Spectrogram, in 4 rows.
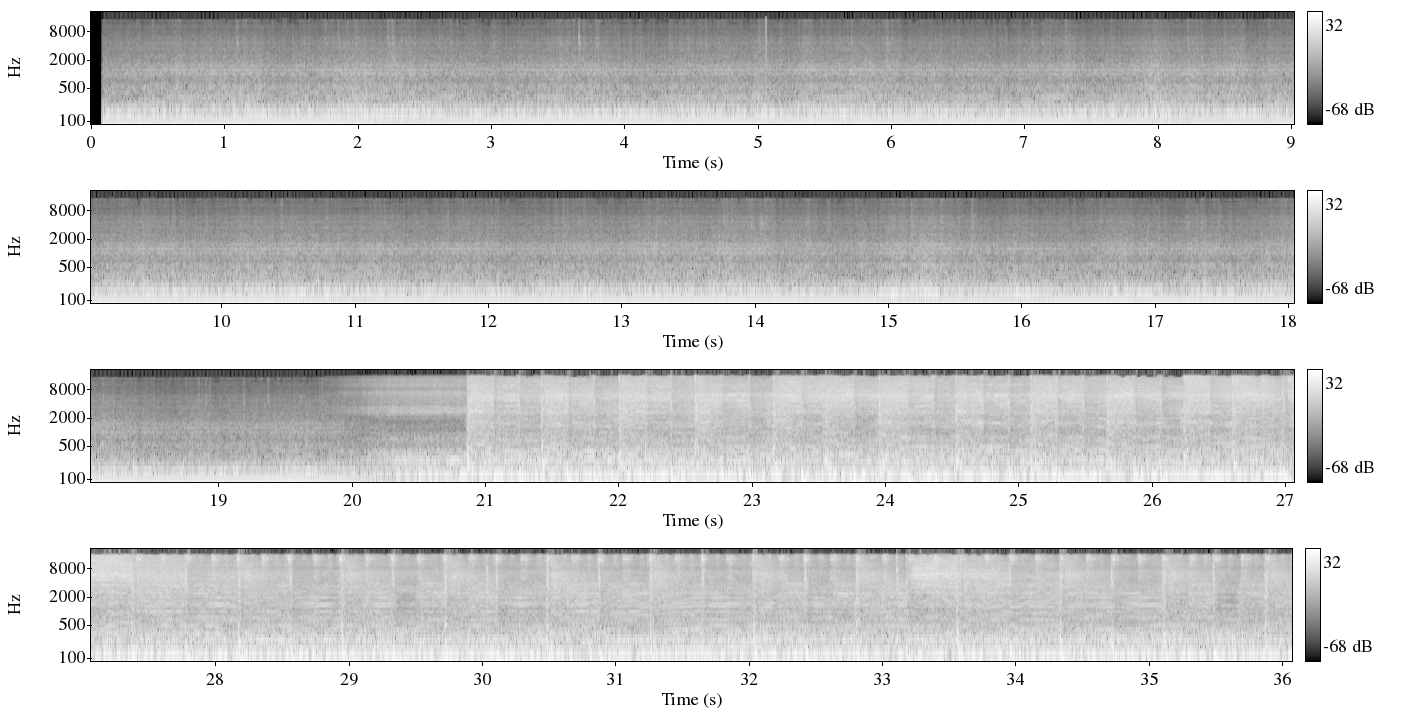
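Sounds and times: faint whine tones: 0.1 - 36.0
harvester diesel engine rumble: 19.8 - 36.0.

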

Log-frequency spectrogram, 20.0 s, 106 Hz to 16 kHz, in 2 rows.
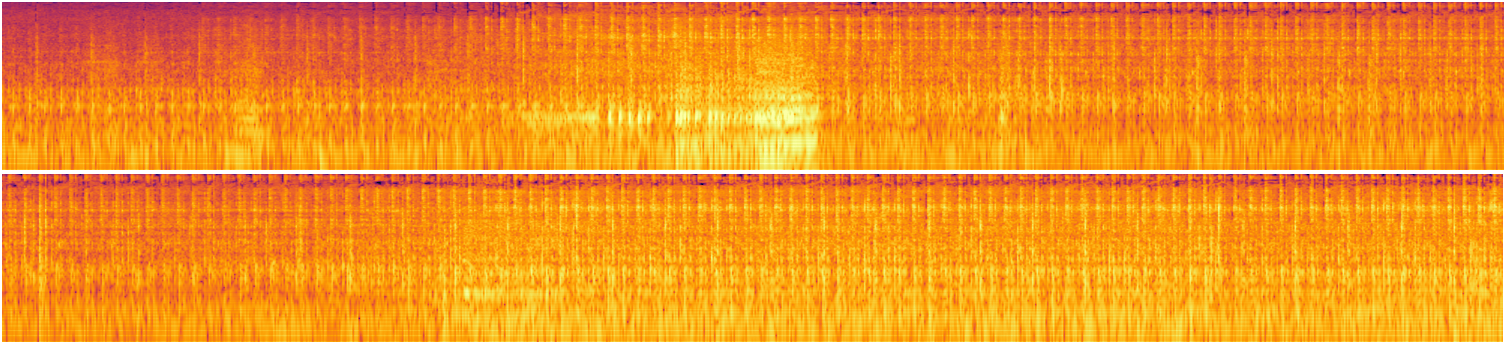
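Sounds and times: model engine mechanical clatter: 0.0 - 20.0
loud pitched machine sound: 2.4 - 9.7, 11.4 - 16.1.

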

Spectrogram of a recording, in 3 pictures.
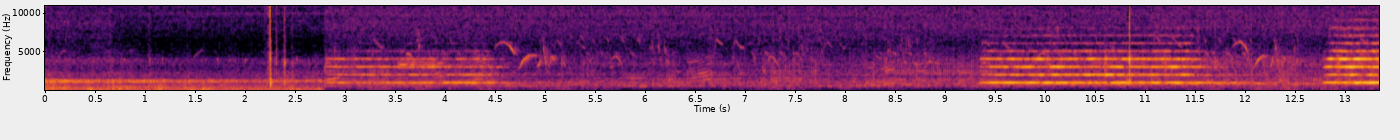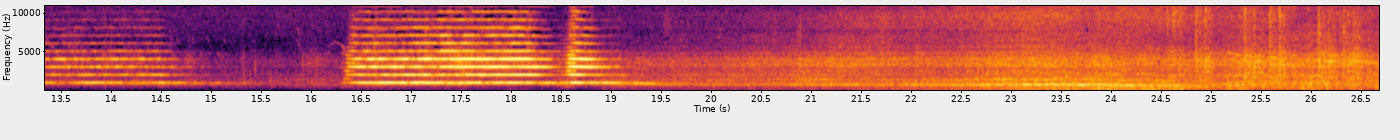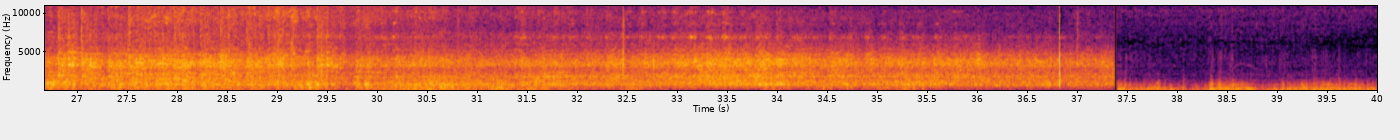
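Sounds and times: locomotive horn blasts: 2.8 - 4.7, 9.4 - 12.1, 12.7 - 15.4, 16.3 - 19.8
train wheels rolling on rails: 15.0 - 37.4.

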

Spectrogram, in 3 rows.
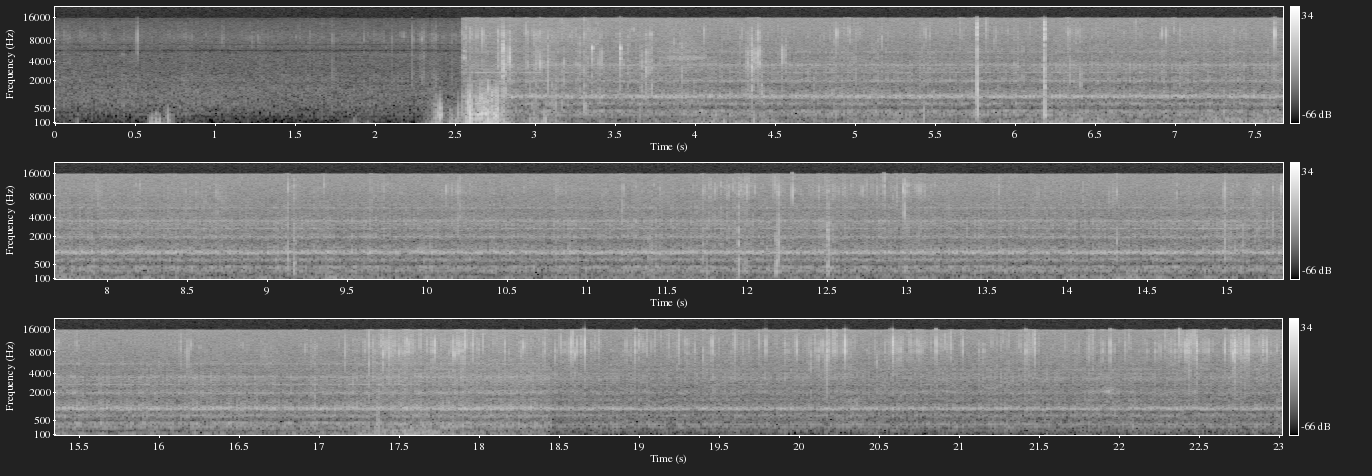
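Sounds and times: wind rumble on microphone: 0.0 - 0.9, 1.8 - 12.6, 13.8 - 15.5, 16.8 - 18.4
faint high whine: 2.5 - 23.0.

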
